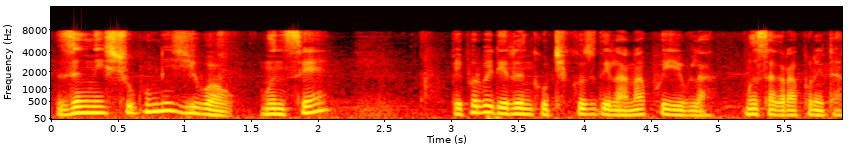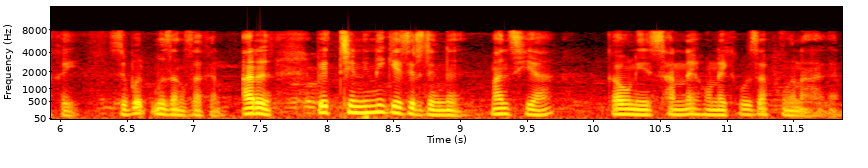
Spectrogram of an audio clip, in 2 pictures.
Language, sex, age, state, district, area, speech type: Bodo, male, 30-45, Assam, Udalguri, rural, spontaneous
